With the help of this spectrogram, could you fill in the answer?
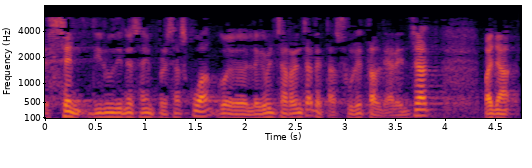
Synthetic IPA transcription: se̞nd̪iɾuðine̞saempɾe̞saskoale̞ɣ̞e̞βilt͡sare̞nt͡sat̪e̞t̪asuɾe̞t̪ald̪e̞aɾe̞nt͡sat̪ | baɲa

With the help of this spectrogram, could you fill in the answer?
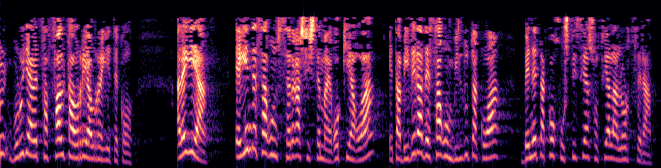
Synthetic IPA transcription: buɾuʎaβe̞t͡safalt̪ao̞riawre̞ɣ̞it̪e̞ko̞ | ale̞ɣia | e̞ɣ̞ind̪e̞saɣ̞unse̞ɾɣasist̪e̞mae̞ɣ̞o̞kiaɣ̞o̞a | e̞t̪aβiðe̞ɾaðe̞saɣ̞umbild̪ut̪ako̞a | βe̞ne̞t̪ako̞ʝust̪isiaso̞sialalo̞ɾt͡se̞ɾa̰

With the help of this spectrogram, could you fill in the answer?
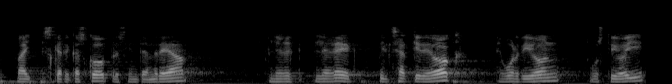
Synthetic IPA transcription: baje̞ske̞rikasko̞pɾesiðent̪eand̪ɾe̞a | le̞ɣ̞e̞bilt͡saɾkiðe̞o̞ke̞ɣoeɾðio̞ŋ | ɡust̪io̞j

